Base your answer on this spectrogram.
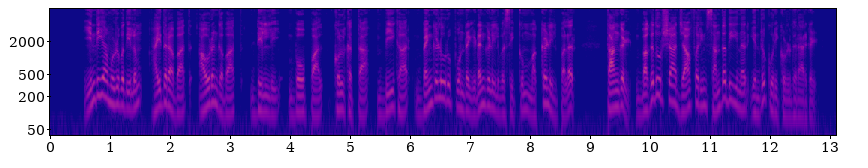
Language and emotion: Tamil, neutral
